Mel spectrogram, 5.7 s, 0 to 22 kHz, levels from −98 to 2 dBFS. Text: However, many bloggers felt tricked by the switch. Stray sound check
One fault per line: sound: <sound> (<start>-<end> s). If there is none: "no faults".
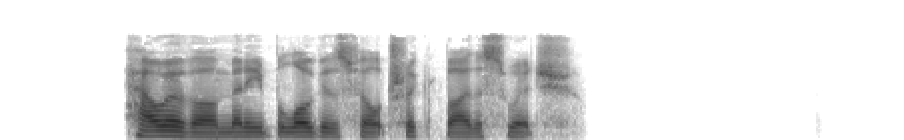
no faults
